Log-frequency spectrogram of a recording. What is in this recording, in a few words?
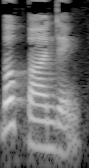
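"bookbinding", English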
